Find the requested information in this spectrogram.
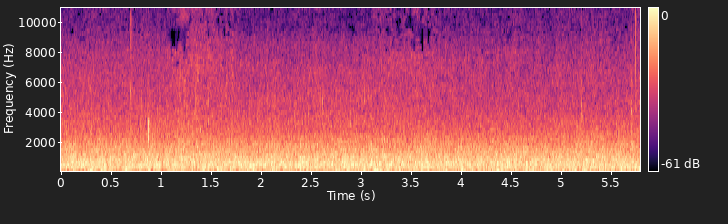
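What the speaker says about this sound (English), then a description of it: "Man, you can really hear that little waterfall" A small waterfall burbles steadily in a desert canyon, a continuous even wash of water noise with no pauses, moderately close and alone.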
